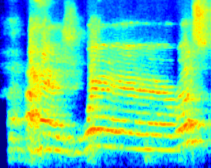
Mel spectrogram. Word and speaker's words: Ahasuerus: Everybody also learned how to say the biblical name of King Xerxes with a little bit of a southern twist. Ahasuerus, Ahasuerus.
